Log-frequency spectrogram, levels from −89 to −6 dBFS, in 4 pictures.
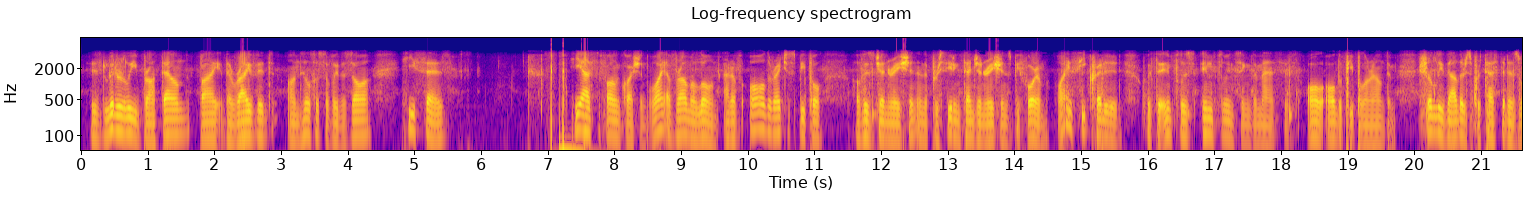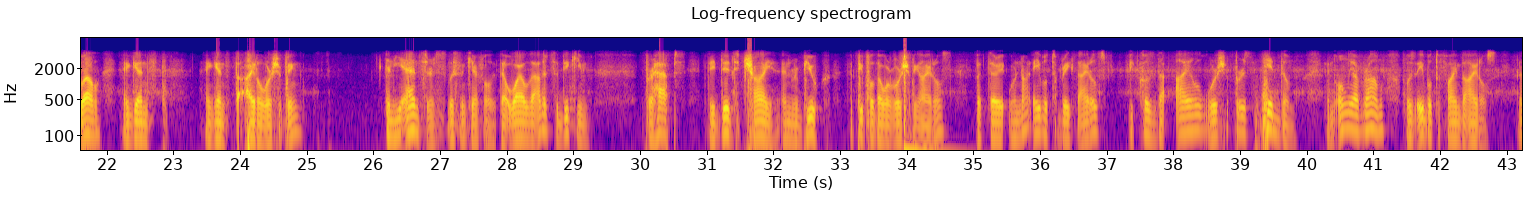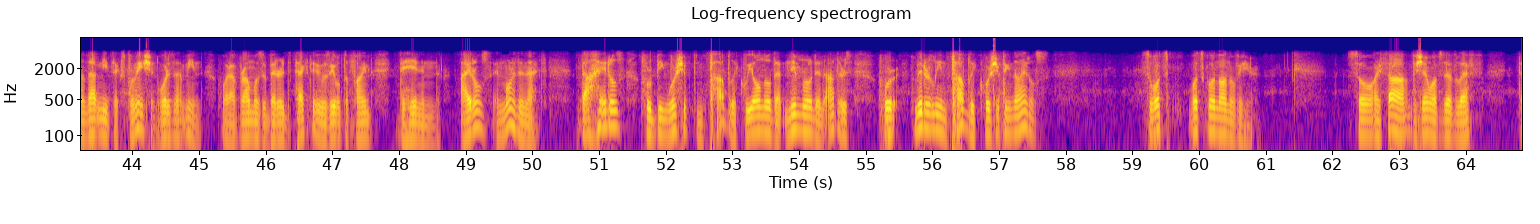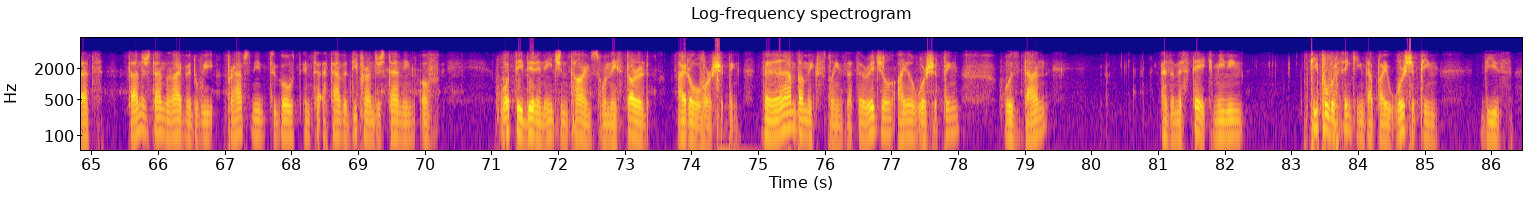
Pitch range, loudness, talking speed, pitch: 90-110 Hz, -16 LUFS, 155 wpm, 100 Hz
